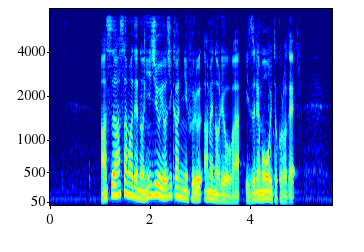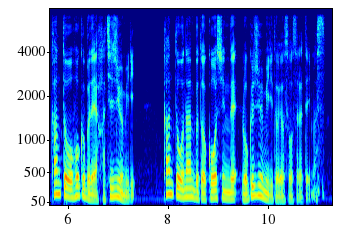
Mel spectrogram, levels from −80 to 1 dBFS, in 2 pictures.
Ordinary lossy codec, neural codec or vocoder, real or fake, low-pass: none; none; real; 7.2 kHz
